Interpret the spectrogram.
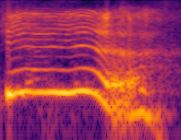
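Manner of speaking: very high, squeaky yeah yeah; hammed-up girlfriend brush-off; mocking her yeah. Mimicking his girlfriend's casual answer, very high mock.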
